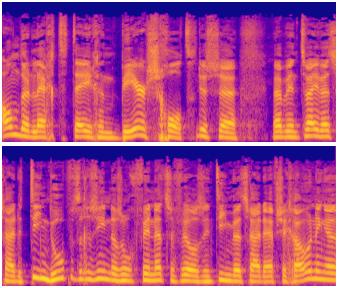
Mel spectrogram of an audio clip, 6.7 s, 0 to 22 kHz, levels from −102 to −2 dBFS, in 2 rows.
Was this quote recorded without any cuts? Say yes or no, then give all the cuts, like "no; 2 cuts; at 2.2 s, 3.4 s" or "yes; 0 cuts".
no; 1 cut; at 1.9 s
